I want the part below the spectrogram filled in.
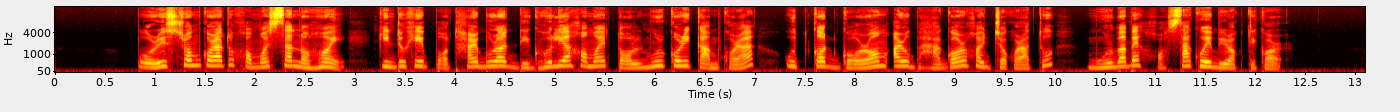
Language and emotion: Assamese, disgusted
